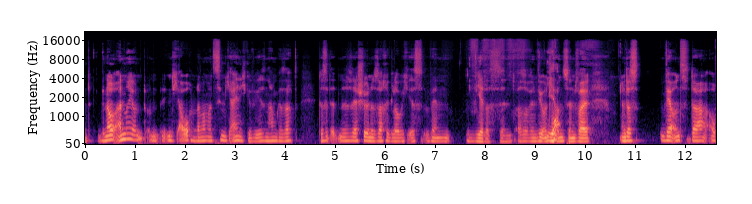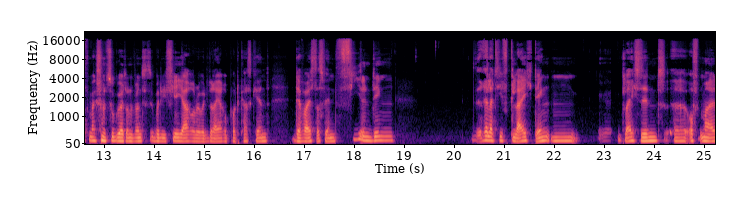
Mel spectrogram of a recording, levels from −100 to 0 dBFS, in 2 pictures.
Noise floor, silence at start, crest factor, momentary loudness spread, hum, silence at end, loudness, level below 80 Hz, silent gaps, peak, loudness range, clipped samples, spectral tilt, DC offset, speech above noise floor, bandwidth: -76 dBFS; 0 s; 20 dB; 11 LU; none; 0 s; -28 LUFS; -62 dBFS; none; -8 dBFS; 5 LU; under 0.1%; -6 dB/octave; under 0.1%; 48 dB; 17 kHz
